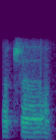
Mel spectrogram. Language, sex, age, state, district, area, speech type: Nepali, male, 30-45, West Bengal, Darjeeling, rural, conversation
